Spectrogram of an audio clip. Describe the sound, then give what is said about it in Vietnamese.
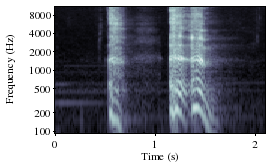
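A man's dry cough and throat clearing: one short, gruff burst, a pause, then a longer two-part rasping clear of the throat. The sounds are loud and stand alone, with no talk. “Diệp Đông Bình ho khan một tiếng, ổn định lại tâm trạng”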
